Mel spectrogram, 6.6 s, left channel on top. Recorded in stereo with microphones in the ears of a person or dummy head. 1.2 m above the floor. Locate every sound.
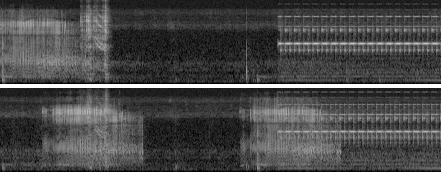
1.2 s a camera shutter: 25° left (ahead or behind), 1.1 m
4.2 s an alarm clock: 55° right (ahead or behind), 2.5 m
